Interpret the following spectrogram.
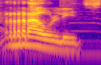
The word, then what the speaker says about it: Raulitxz: Se pronuncia Raulitz.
